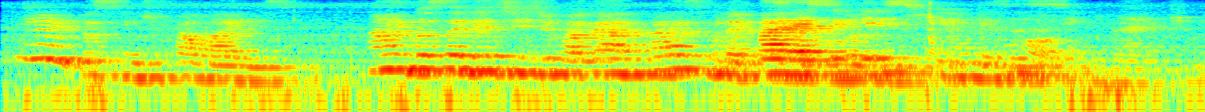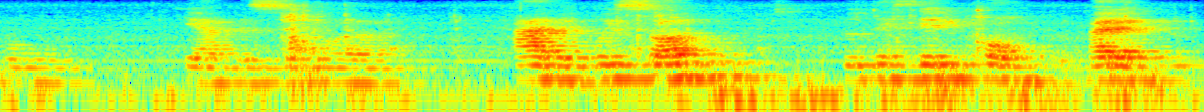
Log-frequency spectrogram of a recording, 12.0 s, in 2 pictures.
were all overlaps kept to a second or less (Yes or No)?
No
